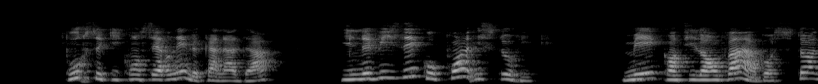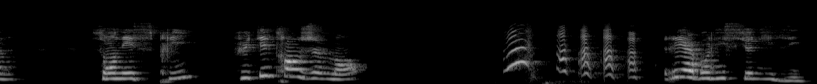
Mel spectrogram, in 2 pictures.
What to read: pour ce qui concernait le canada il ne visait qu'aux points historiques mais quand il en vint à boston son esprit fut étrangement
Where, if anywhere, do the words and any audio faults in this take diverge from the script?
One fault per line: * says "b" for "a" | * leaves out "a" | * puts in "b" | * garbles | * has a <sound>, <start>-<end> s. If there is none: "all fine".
* has a laugh, 13.1-14.7 s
